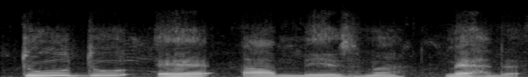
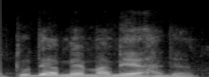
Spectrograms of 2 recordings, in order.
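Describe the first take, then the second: First: Slow, word by word for emphasis; drawn-out, deliberate restatement; slow emphatic repeat. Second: Said in the usual way. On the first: Real, not acted. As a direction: spell it out slowly, weighting each word.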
